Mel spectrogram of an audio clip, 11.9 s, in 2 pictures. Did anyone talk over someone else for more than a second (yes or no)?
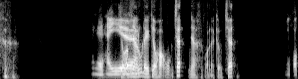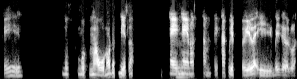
no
